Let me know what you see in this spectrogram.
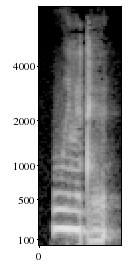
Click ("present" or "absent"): absent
